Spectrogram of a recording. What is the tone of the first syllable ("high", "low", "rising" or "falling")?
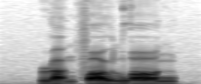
low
